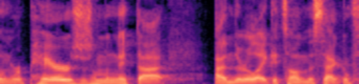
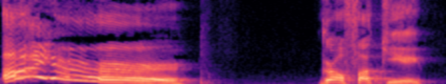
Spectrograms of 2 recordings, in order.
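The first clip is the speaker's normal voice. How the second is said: obnoxious put-on American accent, very high, swooping; 10 semitones higher than usual. Retelling an awkward exchange, in an obnoxious put-on american accent. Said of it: "I put on the most obnoxious American accent".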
